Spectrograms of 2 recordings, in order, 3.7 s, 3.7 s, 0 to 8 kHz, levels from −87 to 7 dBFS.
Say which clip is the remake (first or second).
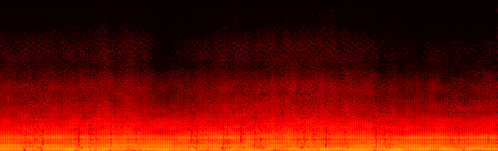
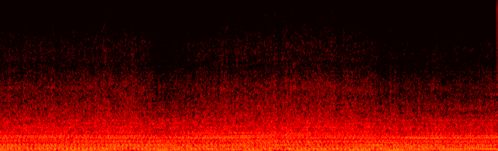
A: first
